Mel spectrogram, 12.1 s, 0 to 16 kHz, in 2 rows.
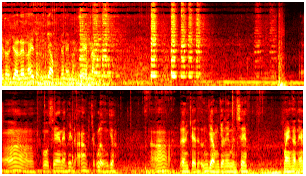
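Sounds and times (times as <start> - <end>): car horns honking: 1.3 - 5.8.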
